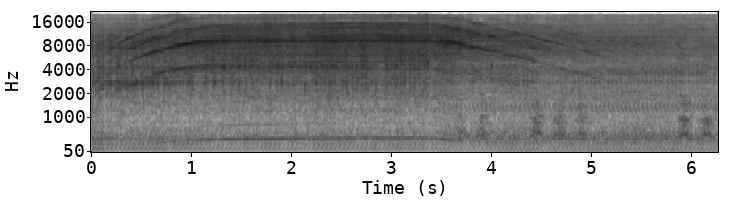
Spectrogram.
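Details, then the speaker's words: Single-cylinder petrol generator that had fluctuating rpm, repaired with a new jet, rubber seals and gaskets and a loose or stretched linkage moved to the correct hole: holds a steady, even note driving a 1400 W angle grinder, no hunting or surging. "Well, basically, everything works."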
